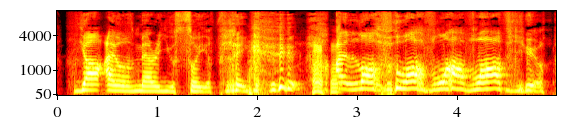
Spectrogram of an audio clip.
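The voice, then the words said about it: Put-on Russian accent. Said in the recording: “can you give her a Russian accent? ... Why'd you make me do a Russian?”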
